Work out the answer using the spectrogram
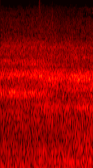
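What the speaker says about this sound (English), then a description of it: "There's a train pulling in there now." A train pulls into a station along the River Lea, a steady, close rumbling roar with broad low-end noise that holds constant through the short stretch, with no voices.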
